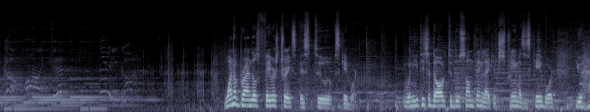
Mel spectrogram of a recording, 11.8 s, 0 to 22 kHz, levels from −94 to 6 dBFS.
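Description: Three isolated clicks occur at 2.12 s, 6.11 s and 10.92 s. Each is a single sharp tick with no gap in the audio around it, and each shows as a thin vertical line across the spectrum. The likely cause is dropped samples: a fraction of a millisecond of data goes missing, so the waveform jumps straight from one value to a later one. That step discontinuity produces the click, while the loss is far too brief to remove any audible sound.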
